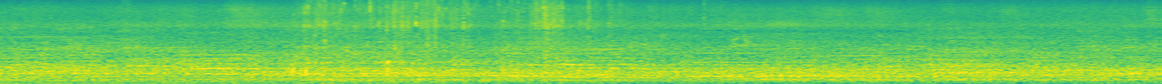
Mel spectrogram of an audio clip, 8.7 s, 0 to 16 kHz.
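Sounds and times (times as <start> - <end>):
echoing water in a thermal bathhouse: 0.0 - 7.0
murmuring voices in a thermal bathhouse: 0.0 - 8.6
water splashes: 1.8 - 5.7.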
